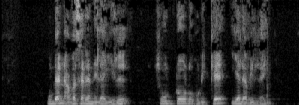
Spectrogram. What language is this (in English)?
Tamil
